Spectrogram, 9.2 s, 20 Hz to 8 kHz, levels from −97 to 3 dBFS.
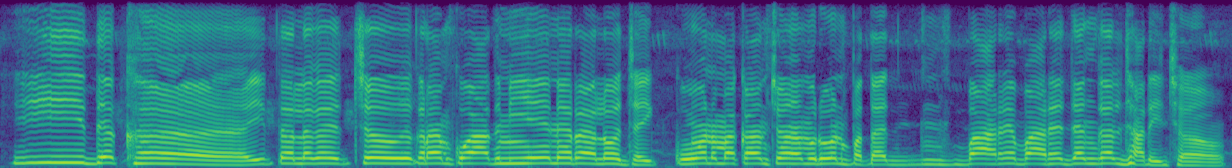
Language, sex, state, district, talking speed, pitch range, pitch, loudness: Hindi, male, Bihar, Begusarai, 175 wpm, 225-260 Hz, 250 Hz, -13 LUFS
